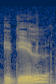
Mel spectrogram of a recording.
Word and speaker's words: Idylle: Number 6, which is an idyll, depending on how you prefer to pronounce it, or if you want the French, Idylle, as I think how that's pronounced.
